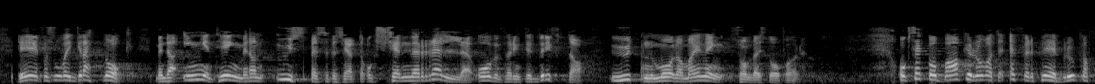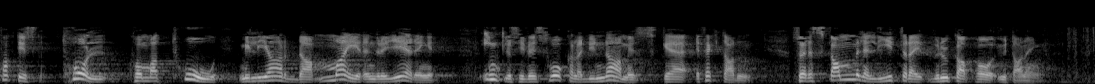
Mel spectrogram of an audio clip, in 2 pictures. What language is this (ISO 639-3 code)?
nno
